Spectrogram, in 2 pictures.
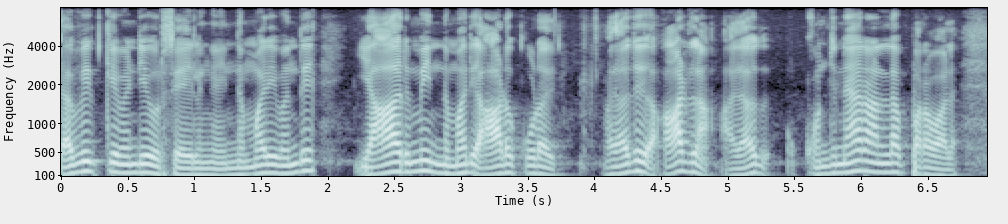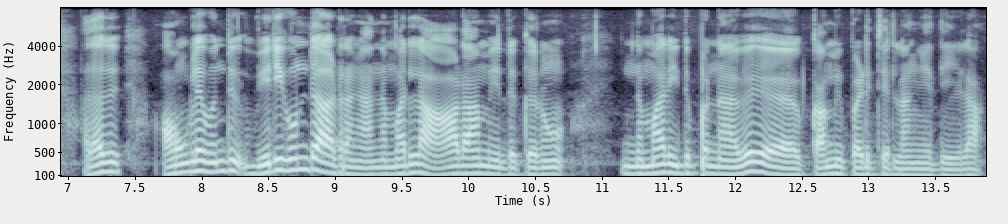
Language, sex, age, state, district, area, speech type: Tamil, male, 18-30, Tamil Nadu, Coimbatore, urban, spontaneous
